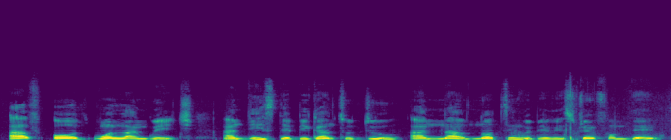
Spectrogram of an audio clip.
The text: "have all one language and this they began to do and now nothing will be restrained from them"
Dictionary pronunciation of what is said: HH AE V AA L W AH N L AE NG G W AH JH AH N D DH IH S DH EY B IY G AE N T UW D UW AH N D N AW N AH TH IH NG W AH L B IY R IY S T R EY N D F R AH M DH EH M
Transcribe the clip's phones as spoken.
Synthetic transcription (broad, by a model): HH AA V AA L W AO N L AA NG G W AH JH AH N D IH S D EY B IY G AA N T UW D UW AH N N AW N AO T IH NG W AH L B IY R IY S T R EY N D F R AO M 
